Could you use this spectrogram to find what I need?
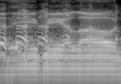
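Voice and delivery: fake, put-on macho manly voice. Imitating the other speaker telling people to leave him alone: put-on man voice. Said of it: "you had to use your man voice on".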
